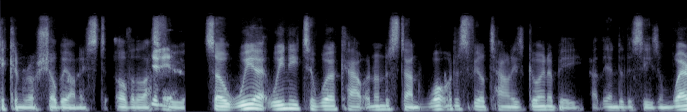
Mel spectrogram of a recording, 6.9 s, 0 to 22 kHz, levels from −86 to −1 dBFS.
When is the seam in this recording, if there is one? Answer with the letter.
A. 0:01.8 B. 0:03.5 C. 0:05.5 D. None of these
A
